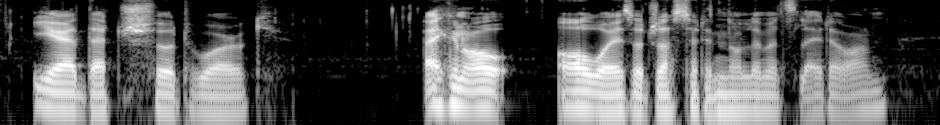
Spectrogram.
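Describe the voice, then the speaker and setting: Speaking in a very deep, low pitch with a slight German accent, a man keeps a moderate pace and fairly even intonation. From Germany. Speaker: coaster sim streamer. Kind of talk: casual live stream chat. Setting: live stream.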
